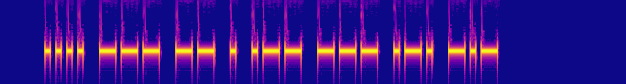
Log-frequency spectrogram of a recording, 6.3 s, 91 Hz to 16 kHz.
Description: Morse code, heard as a keyed tone, about 22 wpm, 700 Hz. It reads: HOMEWORK
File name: practice / 22wpm / Eight Letter Words - 22wpm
